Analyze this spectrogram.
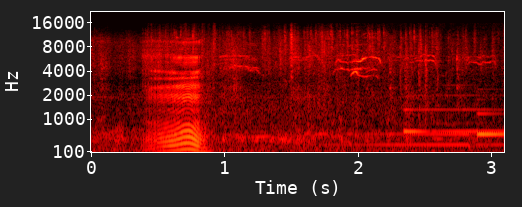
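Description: Kept pigeons coo, with one loud, throaty call that swells and fades early on, followed by quieter, softer sounds and thin tonal notes.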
